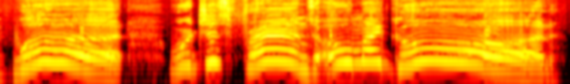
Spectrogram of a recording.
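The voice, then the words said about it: Imitated straight guy voice. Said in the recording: “my straight guy impression”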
